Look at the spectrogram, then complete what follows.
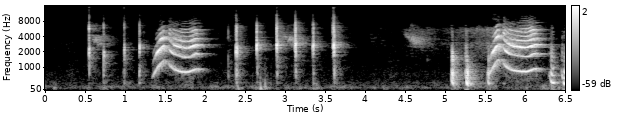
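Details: Indian ringneck parakeet talking in Hindi, said to repeat words like mummy and mitthu; sharp clicks and short snaps lead into loud, harmonic, rising-then-falling drawn-out calls, with a second clicking series and another long bent call at the end.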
